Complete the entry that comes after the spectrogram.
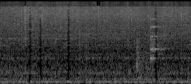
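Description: Onions and garlic sizzle steadily as they brown in a pan for lasagna, a dense, constant frying hiss with light stirring scrapes and no talking.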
